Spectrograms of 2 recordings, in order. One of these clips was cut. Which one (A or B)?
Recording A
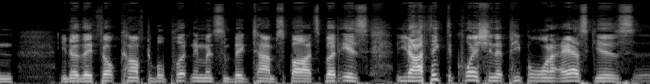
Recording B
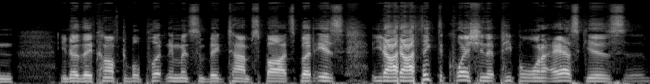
B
